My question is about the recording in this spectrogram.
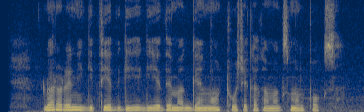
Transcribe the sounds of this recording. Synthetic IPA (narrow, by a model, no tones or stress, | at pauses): dwaɾɔɾɛnɪɡɪt̪jed̪ɡɪɡɪjed̪emaɡɛŋɔtwot͡ʃekakamaɡsmɔlpɔks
